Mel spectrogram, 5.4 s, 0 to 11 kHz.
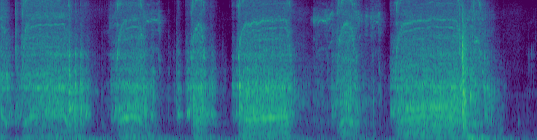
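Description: A cheap brushless 5000 kV motor in an SCX24 RC crawler whines loudly in repeated high-pitched revving bursts during burnouts. There are about five surges, separated by short pauses.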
